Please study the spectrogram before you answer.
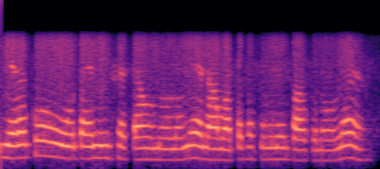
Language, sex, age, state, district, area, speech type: Tamil, female, 45-60, Tamil Nadu, Tiruvallur, urban, conversation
